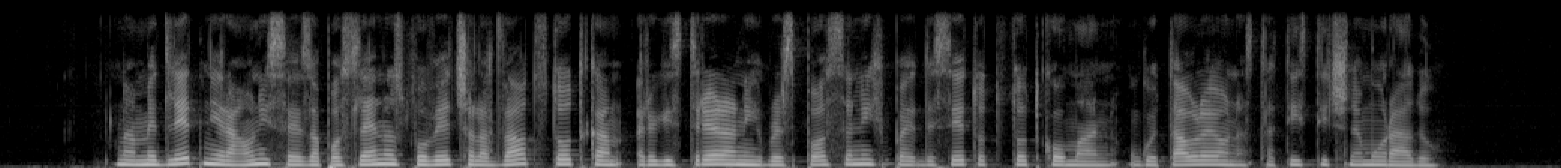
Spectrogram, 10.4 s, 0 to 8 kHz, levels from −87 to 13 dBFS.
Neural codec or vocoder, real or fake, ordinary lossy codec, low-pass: none; real; none; 7.2 kHz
